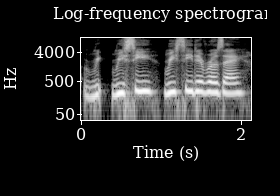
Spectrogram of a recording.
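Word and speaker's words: Rosé des Riceys: And I can't even pronounce it. I think it's Rice de Rosé. It's something like that. It starts with an R.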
